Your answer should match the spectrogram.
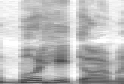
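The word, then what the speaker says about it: Bodhidharma: boded Hara am I saying it right yeah boded Dharma yes bdid Dharma means Enlightenment law and it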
